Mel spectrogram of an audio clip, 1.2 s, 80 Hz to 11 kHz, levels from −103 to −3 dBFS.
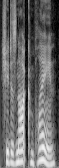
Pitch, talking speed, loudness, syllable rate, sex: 190 Hz, 205 wpm, -15 LUFS, 4.7 syllables/s, female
